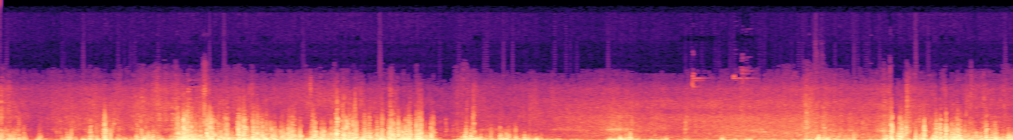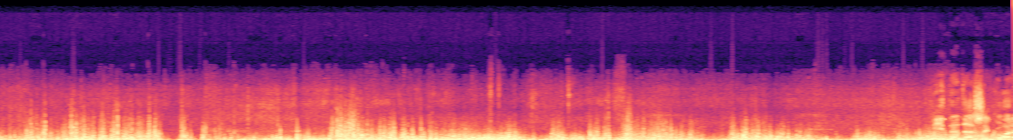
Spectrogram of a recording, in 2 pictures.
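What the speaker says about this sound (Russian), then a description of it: "Ветер просто херачит здесь." Strong wind on Gibraltar buffeting the microphone in loud, continuous roaring gusts, with voices talking underneath throughout.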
